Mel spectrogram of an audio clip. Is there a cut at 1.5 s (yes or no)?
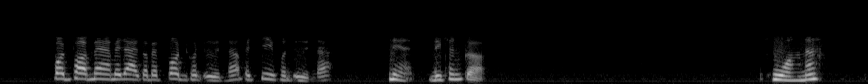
no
